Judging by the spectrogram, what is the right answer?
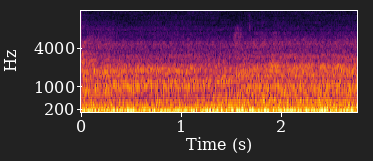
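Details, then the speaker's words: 2012+ Peterbilt 388/389 with Cummins ISX after replacing the front brake quick release valve that made noise on braking: steady diesel idle rumble, no hiss with brake held; valve sealing, no air leak. "nope I don't hear any air leaking out of here at all"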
